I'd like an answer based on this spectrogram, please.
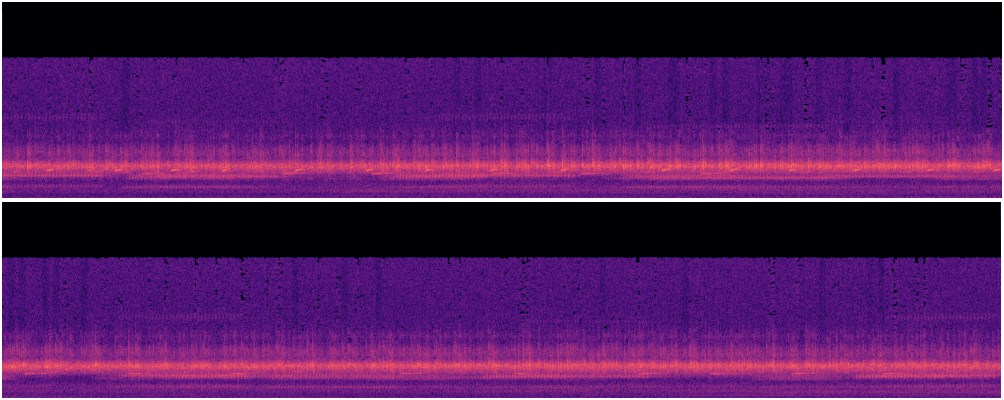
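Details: Dense nighttime tree frog chorus from a North Carolina swamp, a ceaseless high-pitched trill layered with intermittent mid-pitched calls that pulse on and off every one to two seconds across the whole stretch.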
